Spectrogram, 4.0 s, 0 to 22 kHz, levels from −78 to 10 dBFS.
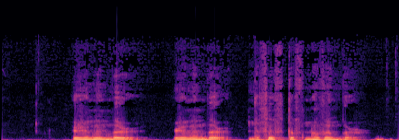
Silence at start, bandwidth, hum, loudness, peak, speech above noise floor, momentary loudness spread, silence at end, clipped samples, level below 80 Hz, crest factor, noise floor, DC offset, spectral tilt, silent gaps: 0.05 s; 15.5 kHz; none; -13 LUFS; 0 dBFS; 26 dB; 10 LU; 0 s; 0.2%; -20 dBFS; 12 dB; -37 dBFS; under 0.1%; -8 dB/octave; none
